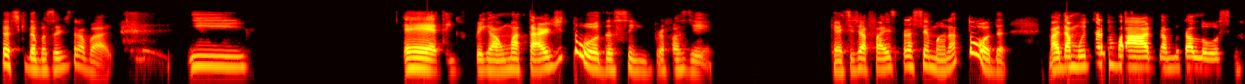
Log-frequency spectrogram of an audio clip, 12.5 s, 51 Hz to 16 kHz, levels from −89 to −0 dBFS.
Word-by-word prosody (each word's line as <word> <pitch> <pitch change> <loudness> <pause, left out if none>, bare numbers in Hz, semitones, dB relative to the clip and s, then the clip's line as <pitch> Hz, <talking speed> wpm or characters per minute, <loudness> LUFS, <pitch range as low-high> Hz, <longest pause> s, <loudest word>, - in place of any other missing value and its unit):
eu 190 - +2
acho 175 - -7
que 170 - -22
dá 145 - +1
bastante 150 +4 -9
trabalho. - - -7 0.8
E 175 -1 -8 1.6
É, 150 -3 +6
tem 130 - -17
que - - -30
pegar 135 -1 -1
uma 145 +2 -1
tarde 150 - +3
toda, 150 - 0
assim, 135 -2 -12
para - - -9
fazer. 135 -3 -10 1.2
Que - - -5
aí 125 - -3
você 135 - -13
já 150 -1 +1
faz 150 +1 -4
para 175 +3 -4
semana 160 -6 -6
toda, - - -2 0.4
mas 150 - +5
dá 170 - +8
muito 175 +1 -6
trabalho, 175 -6 +6
dá 155 - -2
muita 160 +2 -2
louça. 145 -2 -7
150 Hz, 155 wpm, -22 LUFS, 140-170 Hz, 1.6 s, dá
